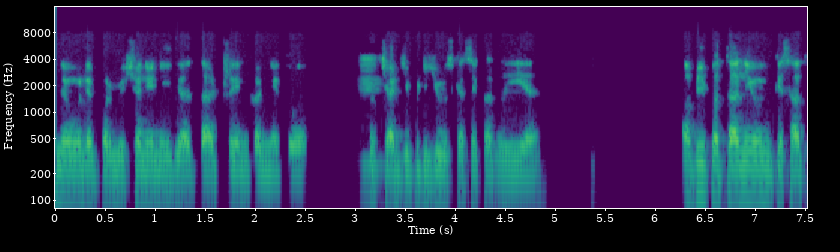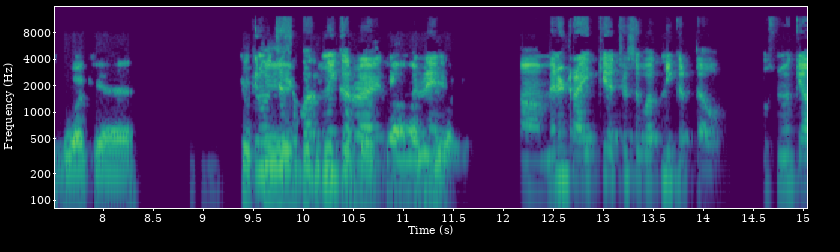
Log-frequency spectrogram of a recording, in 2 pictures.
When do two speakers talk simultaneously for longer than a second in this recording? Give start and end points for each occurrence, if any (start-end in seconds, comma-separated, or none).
9.4-11.3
